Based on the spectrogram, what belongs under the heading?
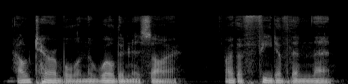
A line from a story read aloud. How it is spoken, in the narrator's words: moan, whisper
